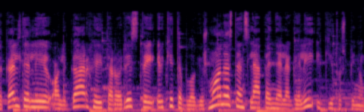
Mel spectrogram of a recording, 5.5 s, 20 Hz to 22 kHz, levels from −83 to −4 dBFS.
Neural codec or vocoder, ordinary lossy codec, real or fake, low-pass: none; MP3, 64 kbps; real; 14.4 kHz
